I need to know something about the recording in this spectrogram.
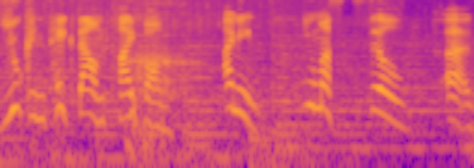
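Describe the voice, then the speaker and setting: An actress voicing a plucky, cheeky young mortal heroine, eager, coaxing and teasing, in a video game cutscene. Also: female voice, on the high side, animated, slow pace, music in the background. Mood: incredulous, urging.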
